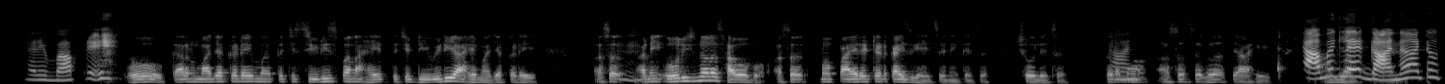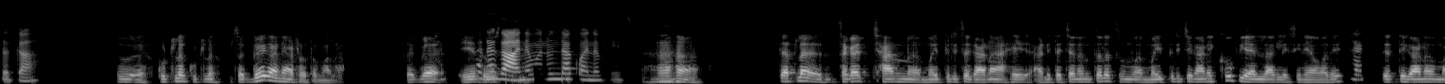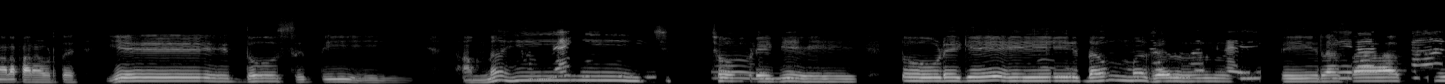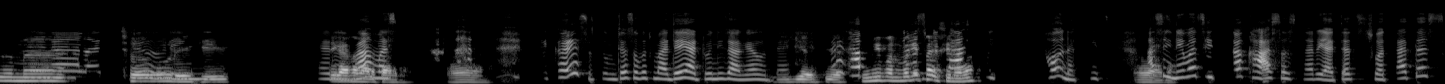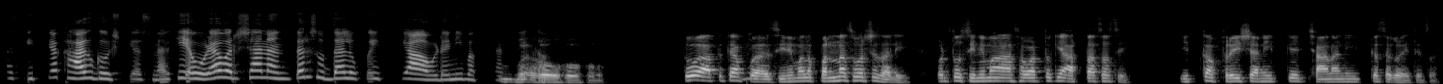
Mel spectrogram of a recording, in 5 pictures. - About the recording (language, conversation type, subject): Marathi, podcast, तुमच्या आठवणीत सर्वात ठळकपणे राहिलेला चित्रपट कोणता, आणि तो तुम्हाला का आठवतो?
- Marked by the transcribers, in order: tapping; other background noise; cough; unintelligible speech; laughing while speaking: "हां, हां"; singing: "हम नही तोडेंगे"; singing: "ये दोस्ती हम नहीं छो … साथ ना छोड़ेंगे"; singing: "हम दम अगर तेरा साथ ना छोडेंगे"; other noise; chuckle; in English: "फ्रेश"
